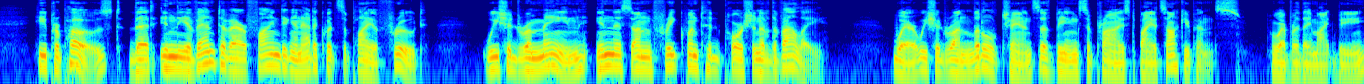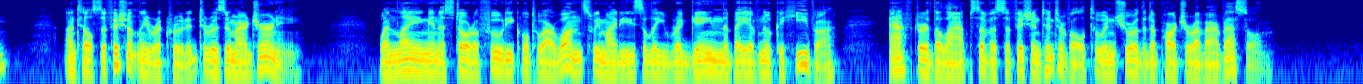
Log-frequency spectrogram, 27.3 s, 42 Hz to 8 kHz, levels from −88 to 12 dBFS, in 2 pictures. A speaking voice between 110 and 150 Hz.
No: very low, 95 Hz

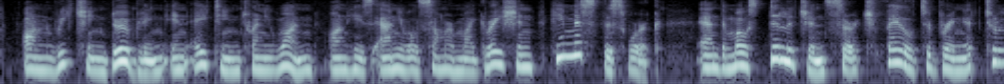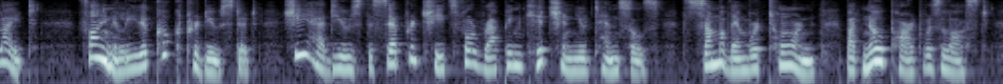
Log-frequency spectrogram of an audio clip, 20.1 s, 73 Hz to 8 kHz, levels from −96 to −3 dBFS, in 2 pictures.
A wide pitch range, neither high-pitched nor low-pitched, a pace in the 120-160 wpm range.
Yes: wide, 5.9 semitones; medium, 175 Hz; average, 150 wpm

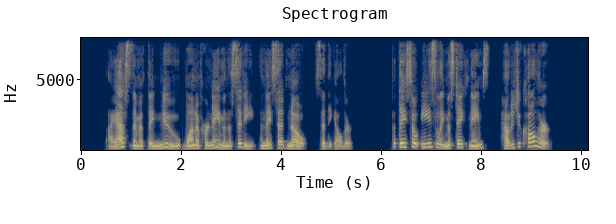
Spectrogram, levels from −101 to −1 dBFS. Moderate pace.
Yes: average, 185 wpm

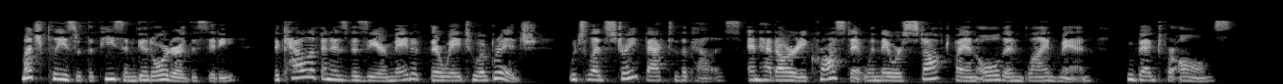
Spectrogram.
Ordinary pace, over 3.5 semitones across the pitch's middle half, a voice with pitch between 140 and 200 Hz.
No: fast, 225 wpm; average, 4.3 semitones; high, 190 Hz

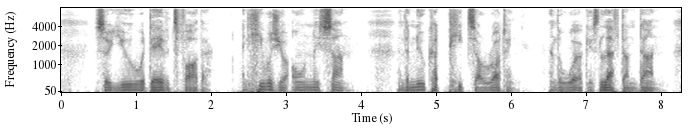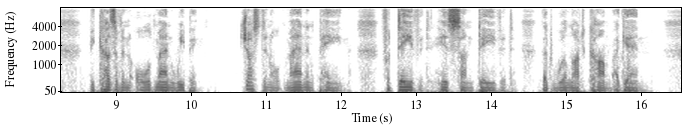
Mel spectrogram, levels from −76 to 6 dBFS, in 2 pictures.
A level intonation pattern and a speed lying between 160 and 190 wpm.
Yes: narrow, 2.1 semitones; average, 165 wpm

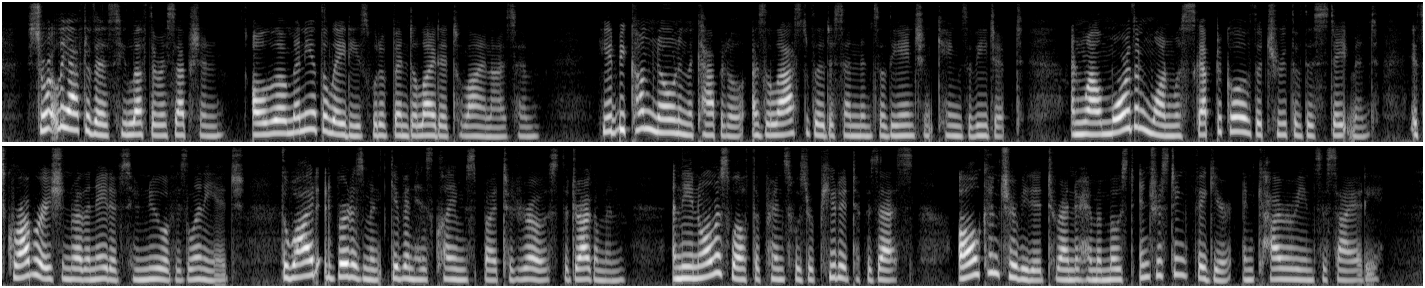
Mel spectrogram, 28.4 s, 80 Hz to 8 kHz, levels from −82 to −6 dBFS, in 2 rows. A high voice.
Yes: high, 225 Hz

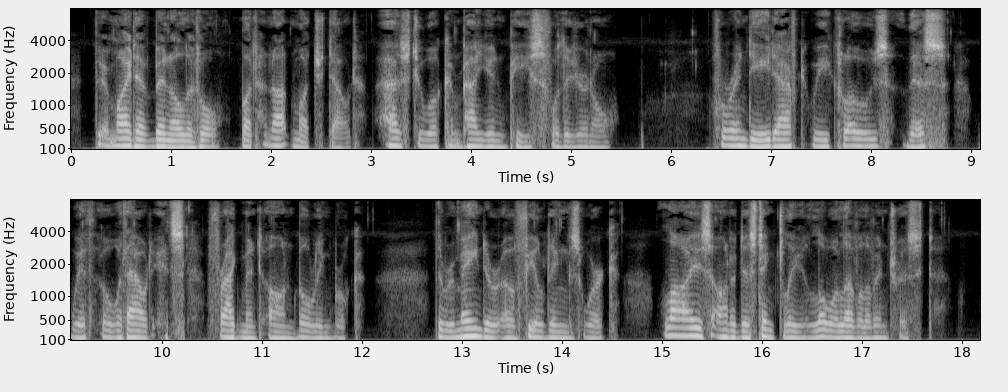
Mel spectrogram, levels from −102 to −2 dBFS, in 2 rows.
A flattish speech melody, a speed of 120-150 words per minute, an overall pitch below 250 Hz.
Yes: narrow, 2.2 semitones; average, 145 wpm; low, 135 Hz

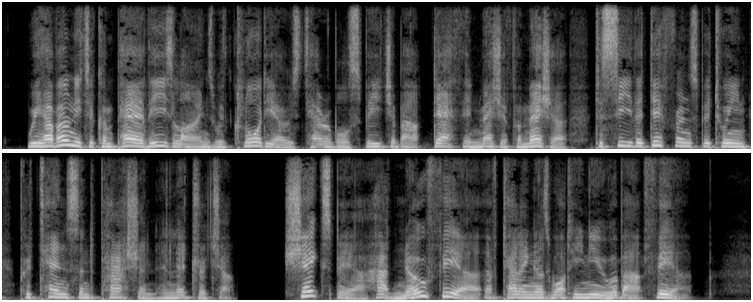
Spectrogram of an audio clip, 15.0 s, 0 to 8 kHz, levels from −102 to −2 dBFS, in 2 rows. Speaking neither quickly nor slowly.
Yes: average, 155 wpm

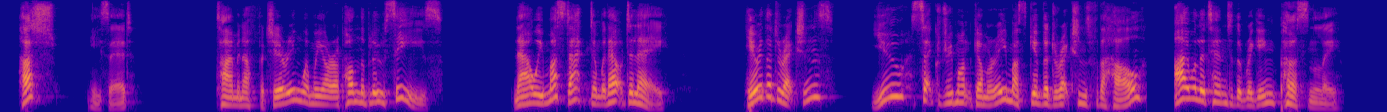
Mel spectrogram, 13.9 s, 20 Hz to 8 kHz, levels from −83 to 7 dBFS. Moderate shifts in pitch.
No: wide, 6.4 semitones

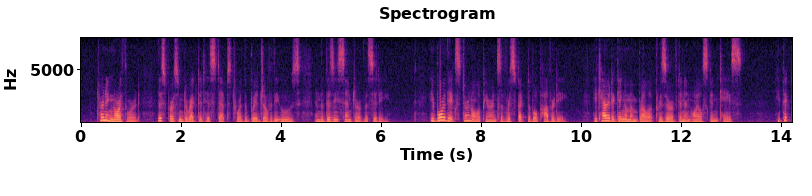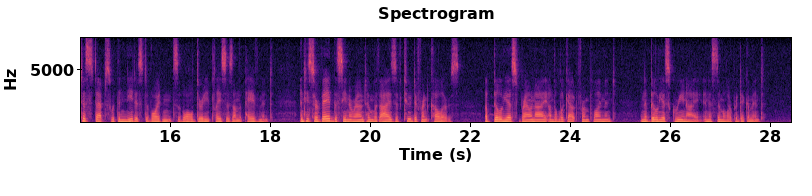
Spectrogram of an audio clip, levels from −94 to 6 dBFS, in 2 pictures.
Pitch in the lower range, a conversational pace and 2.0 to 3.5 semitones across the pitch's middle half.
No: medium, 160 Hz; average, 175 wpm; average, 3.0 semitones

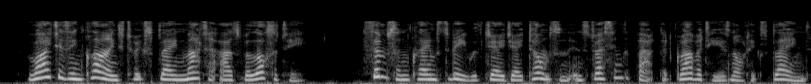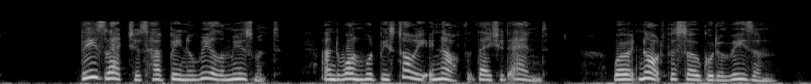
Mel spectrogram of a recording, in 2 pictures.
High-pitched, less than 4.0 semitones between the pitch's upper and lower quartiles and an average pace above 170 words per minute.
Yes: high, 230 Hz; average, 3.4 semitones; average, 180 wpm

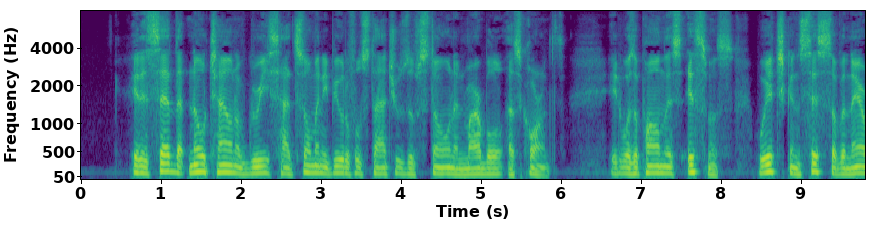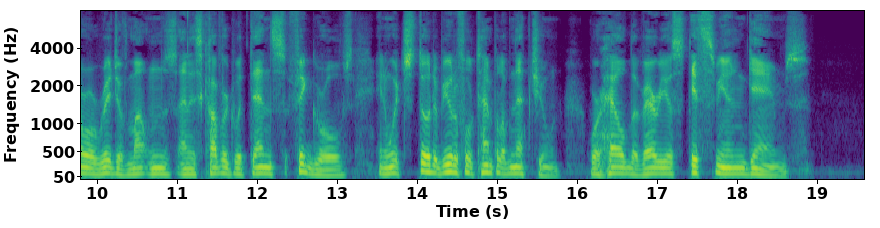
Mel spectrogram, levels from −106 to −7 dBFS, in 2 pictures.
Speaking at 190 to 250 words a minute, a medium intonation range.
No: average, 160 wpm; average, 3.3 semitones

